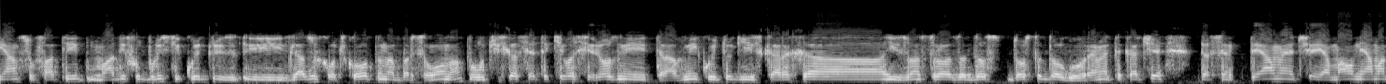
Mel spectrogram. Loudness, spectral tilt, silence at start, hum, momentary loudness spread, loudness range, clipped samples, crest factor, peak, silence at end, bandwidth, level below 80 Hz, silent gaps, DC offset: -11 LUFS; -5 dB/octave; 0 s; none; 3 LU; 1 LU; under 0.1%; 12 dB; 0 dBFS; 0 s; 7.4 kHz; -56 dBFS; none; under 0.1%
